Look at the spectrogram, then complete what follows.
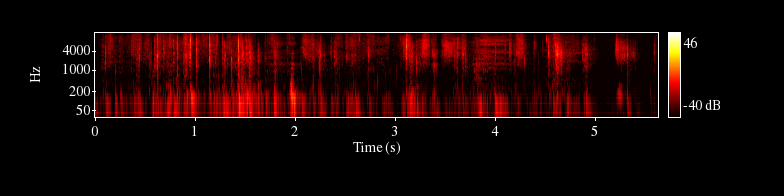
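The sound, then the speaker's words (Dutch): Pages of a paper diary lying on a table being flipped: a run of quick, irregular papery rustles and soft slaps, moderately loud, with brief pauses between bursts and no clear talking. “Je papieren agenda ligt hier op tafel.”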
